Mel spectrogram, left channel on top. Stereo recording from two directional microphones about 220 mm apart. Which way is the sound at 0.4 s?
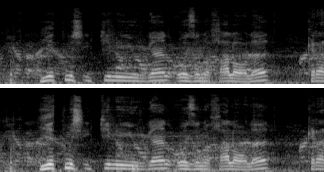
35° right (ahead or behind).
